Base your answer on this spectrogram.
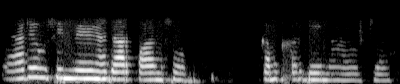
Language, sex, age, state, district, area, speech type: Hindi, female, 45-60, Uttar Pradesh, Ayodhya, rural, conversation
